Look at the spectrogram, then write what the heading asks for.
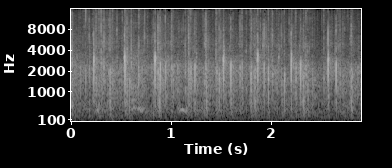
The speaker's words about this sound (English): Let's keep the applause going whilst he comes up.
